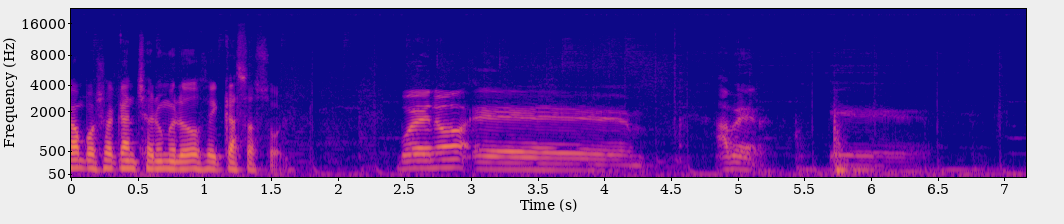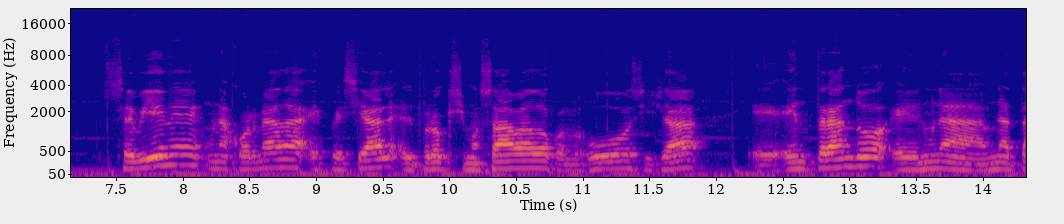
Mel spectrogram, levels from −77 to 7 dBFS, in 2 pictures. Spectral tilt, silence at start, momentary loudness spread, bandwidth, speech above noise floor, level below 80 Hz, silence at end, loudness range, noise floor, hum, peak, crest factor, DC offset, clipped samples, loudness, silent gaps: -6.5 dB/octave; 0 s; 19 LU; 19.5 kHz; 22 dB; -50 dBFS; 0 s; 9 LU; -50 dBFS; none; -6 dBFS; 22 dB; under 0.1%; under 0.1%; -28 LUFS; none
